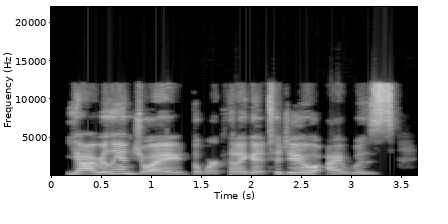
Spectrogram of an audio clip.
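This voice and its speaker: A woman speaks with an American accent and ordinary pitch variation. The background is quiet. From US Pacific Northwest, southeastern Washington. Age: 20s. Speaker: climate justice organizer. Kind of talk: podcast interview.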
